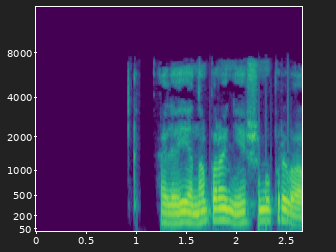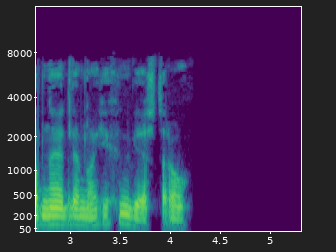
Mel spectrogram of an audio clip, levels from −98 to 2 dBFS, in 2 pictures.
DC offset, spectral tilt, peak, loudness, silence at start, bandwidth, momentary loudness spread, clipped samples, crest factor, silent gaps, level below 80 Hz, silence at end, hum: under 0.1%; -6.5 dB/octave; -2 dBFS; -18 LUFS; 1.25 s; 7.8 kHz; 10 LU; under 0.1%; 16 dB; none; -54 dBFS; 1.15 s; none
